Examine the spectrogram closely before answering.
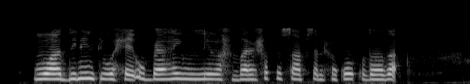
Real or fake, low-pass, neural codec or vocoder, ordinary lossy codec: fake; 5.4 kHz; codec, 24 kHz, 1 kbps, SNAC; none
